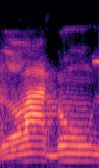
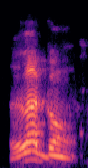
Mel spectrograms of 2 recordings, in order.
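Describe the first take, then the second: First: Lagoon slowly as LAG-goon, vowel as in 'cat'; wrong full vowel. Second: Lagoon with a slurred 'luh' first syllable; short la sound. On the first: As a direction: demonstrate the mistake, lagoon with an open 'lag'. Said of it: "not lagoon". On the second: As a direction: say lagoon as luh-GOON. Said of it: "It's like a la sound". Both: Shown as a demonstration.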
